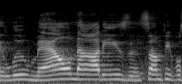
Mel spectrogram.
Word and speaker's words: Lou Malnati's: Some people in Chicago say Illuminati's, and some people say Illuminati's. What is the name? Illuminati's. Got it. So you pronounce that L.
